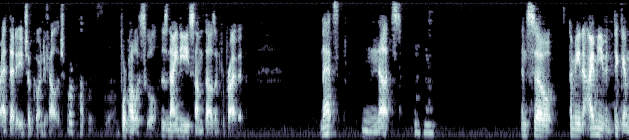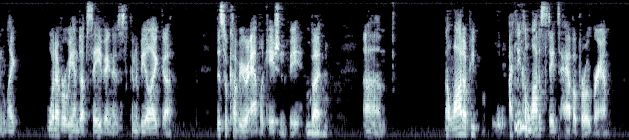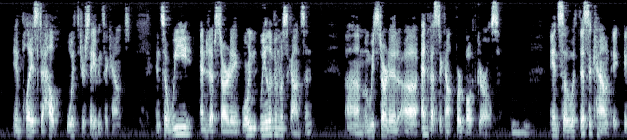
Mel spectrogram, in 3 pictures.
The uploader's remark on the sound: Sorry for the poor audio. We had some computer issues but wanted to get this out!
